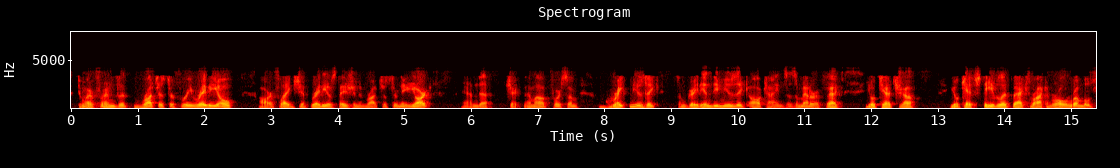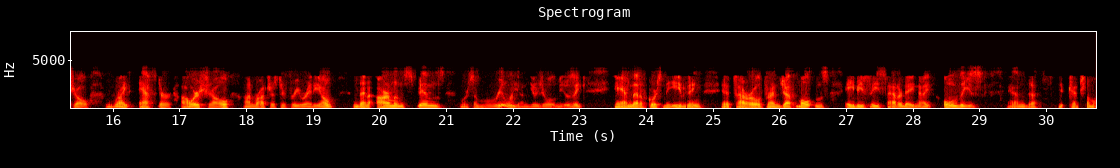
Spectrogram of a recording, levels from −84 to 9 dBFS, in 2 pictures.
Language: English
